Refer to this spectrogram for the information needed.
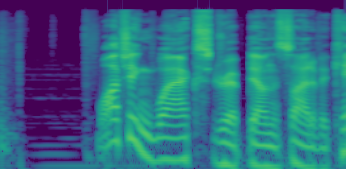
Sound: swoosh

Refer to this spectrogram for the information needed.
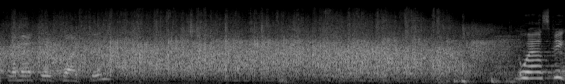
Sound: voice trails; applause

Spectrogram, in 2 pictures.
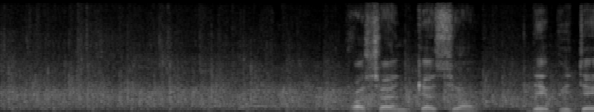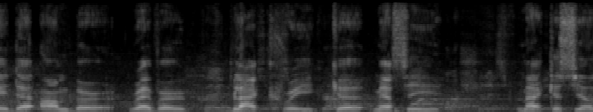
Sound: applause

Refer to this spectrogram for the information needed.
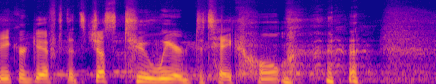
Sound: laughing

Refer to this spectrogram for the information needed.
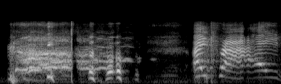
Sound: both laugh

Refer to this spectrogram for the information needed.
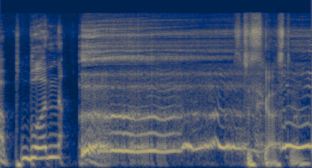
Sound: gasping

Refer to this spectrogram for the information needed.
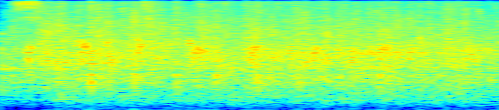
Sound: applause

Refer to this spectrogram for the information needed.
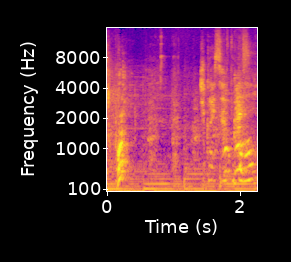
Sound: barks

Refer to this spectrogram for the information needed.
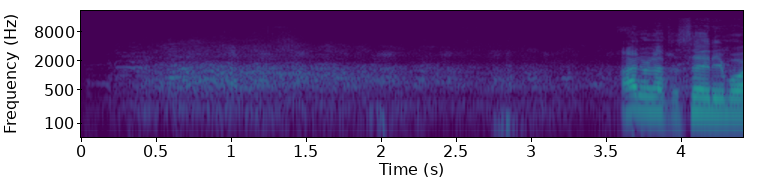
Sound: audience laughing

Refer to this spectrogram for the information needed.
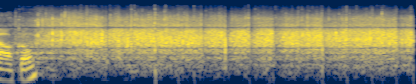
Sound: applause

